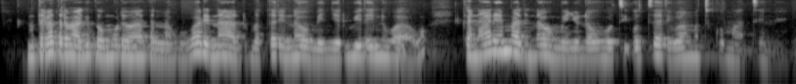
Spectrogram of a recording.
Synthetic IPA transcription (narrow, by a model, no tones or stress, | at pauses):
motaɾataɾawaɣeðɔːmoɾewaðanaɣɔwaɾenaːndomataɾenaomɛɲeɾueɾainewawɔ | kanaːɾeamaɾenaomɛɲwonaohotiʔotaɾiwamatu̥kɔmatenɛ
